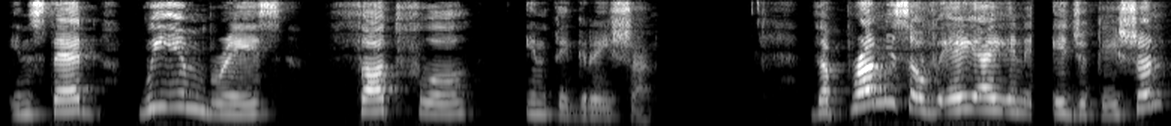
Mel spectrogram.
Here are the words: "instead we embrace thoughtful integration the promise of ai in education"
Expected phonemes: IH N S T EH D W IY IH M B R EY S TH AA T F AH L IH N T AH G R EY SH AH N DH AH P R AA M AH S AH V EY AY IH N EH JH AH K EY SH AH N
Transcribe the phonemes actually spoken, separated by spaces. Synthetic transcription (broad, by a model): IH N S T EH D W IY IH M B R EY S TH AA T F AH L IH N T AH G R EY SH AH N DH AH P R AA M AH S AH V EY AY IH N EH JH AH K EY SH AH N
